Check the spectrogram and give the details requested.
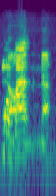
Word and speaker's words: John: Well, Ron, go back and watch the 20 other videos. It's John. You'll learn some more. He just subscribed to you. You already got his name wrong. It's John.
